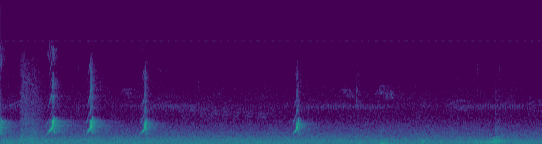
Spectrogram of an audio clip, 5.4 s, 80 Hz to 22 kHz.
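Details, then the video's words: Great crested flycatcher at Ochlockonee River State Park, Florida, 29 April 2024, giving four sharp, high, sweeping notes, three in quick succession and a fourth after a pause, over a low background rumble. "great crested flycatcher"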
